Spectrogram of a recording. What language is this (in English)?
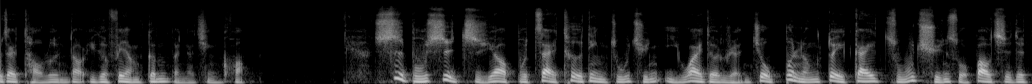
Chinese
